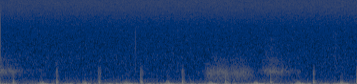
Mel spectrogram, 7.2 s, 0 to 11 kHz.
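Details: Heart and breath sounds of a 20-year-old woman just after waking, lying supine in bed, stethoscope microphone on the hollow at the base of the throat; normal heart sounds with breath sounds.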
